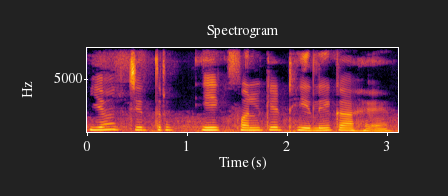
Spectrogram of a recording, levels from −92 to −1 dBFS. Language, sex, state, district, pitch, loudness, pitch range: Hindi, female, Uttar Pradesh, Lucknow, 230 Hz, -18 LUFS, 215-245 Hz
